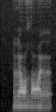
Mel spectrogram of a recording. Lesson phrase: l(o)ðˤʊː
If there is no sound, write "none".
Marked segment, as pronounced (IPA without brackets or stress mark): o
